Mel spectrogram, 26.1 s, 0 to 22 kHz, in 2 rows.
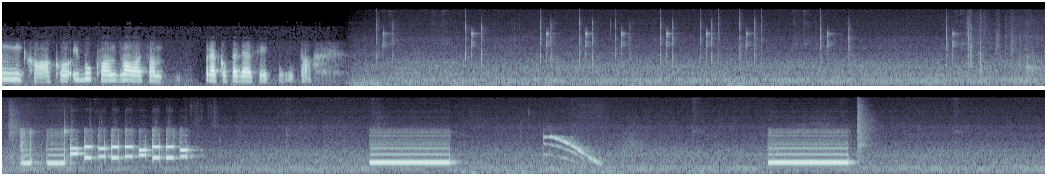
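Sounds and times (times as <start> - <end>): phone key beeps: 4.7 - 4.9, 5.8 - 6.0, 6.8 - 9.5, 10.2 - 10.5
phone ringing tone: 13.3 - 15.5, 17.6 - 18.8, 22.6 - 23.7
short falling whine: 19.8 - 20.8.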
